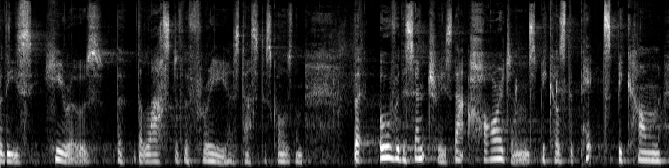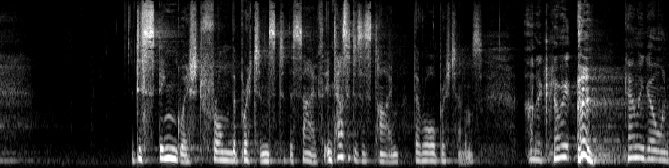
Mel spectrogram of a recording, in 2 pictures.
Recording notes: That discussion takes place in front of a student audience at the University of Glasgow, many of them studying this topic.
